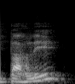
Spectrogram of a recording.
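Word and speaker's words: parlé: ER, leur participe passé, ils se prononcent de la même façon. On dit parler, participe passé, et on dit parler, le verbe à l'infinitif. Vous voyez, c'est la même chose. Parler, parler.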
